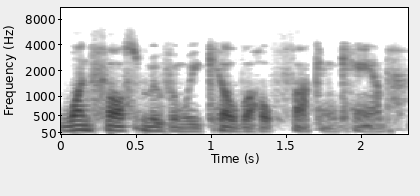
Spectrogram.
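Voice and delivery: quick, low half-whisper muttered under the breath. Passing another character and half-whispering in their ear: quick muttered half-whisper. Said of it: "really quickly whisper in Raven, like, mutter".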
